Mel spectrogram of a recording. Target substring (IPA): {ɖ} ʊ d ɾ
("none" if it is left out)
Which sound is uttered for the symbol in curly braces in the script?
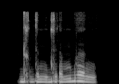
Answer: ɖ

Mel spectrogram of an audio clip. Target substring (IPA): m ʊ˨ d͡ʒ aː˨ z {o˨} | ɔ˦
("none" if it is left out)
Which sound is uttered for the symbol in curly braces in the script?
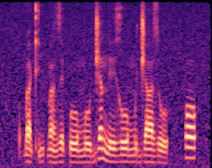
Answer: o˨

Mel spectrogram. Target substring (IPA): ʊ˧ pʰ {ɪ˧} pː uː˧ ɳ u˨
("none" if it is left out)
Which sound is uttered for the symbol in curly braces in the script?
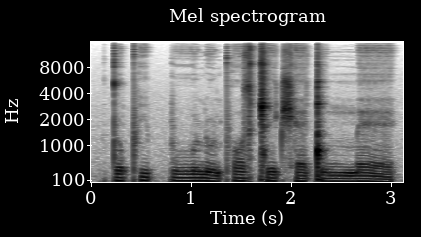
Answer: i˧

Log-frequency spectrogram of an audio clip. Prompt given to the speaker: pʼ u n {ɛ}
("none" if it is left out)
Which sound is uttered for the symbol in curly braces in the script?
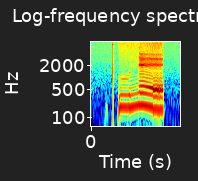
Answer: ɛ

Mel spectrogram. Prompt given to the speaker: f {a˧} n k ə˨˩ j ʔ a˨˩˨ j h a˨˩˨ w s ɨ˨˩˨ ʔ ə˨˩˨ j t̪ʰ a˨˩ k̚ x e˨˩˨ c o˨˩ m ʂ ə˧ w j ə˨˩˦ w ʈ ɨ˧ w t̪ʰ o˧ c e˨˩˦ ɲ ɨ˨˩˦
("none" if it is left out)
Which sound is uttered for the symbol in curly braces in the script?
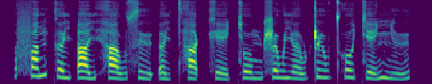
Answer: a˧˥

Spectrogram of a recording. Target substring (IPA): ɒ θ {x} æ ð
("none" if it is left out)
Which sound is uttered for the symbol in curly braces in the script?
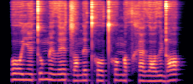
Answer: x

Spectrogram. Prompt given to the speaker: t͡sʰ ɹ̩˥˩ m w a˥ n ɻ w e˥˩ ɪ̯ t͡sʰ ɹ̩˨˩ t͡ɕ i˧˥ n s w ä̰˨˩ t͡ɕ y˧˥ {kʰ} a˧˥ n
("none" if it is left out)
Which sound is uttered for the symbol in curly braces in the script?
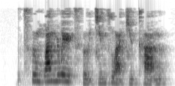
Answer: kʰ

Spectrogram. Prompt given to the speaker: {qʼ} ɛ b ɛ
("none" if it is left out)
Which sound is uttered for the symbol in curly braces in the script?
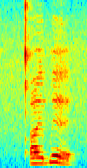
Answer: qʼ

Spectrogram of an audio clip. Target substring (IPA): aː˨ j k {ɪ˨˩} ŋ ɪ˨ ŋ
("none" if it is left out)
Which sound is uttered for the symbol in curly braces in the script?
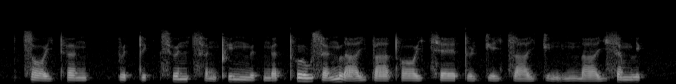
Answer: ɪ˨˩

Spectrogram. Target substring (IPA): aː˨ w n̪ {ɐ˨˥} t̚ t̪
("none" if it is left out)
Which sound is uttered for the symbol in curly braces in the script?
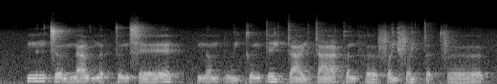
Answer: ɐ˨˥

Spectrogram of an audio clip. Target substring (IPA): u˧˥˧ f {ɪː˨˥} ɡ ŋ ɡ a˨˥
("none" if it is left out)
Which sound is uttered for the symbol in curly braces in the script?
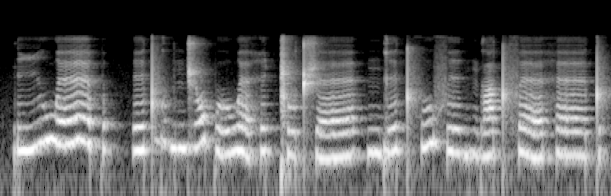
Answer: ɪː˧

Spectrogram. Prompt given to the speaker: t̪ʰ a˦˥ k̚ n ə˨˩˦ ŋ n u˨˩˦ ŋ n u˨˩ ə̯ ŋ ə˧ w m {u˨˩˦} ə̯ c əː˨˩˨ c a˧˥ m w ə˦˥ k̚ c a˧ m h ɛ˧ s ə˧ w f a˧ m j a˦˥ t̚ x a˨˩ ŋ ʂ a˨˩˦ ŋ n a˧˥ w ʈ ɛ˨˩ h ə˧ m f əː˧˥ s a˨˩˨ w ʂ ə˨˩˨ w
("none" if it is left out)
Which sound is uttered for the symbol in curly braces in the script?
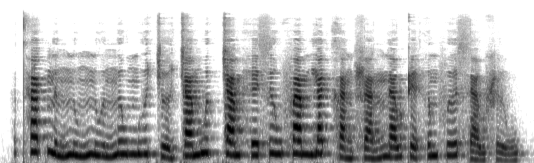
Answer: u˧˥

